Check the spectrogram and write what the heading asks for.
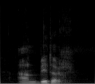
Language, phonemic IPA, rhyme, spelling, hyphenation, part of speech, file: Dutch, /ˌaːnˈbɪ.dər/, -ɪdər, aanbidder, aan‧bid‧der, noun, Nl-aanbidder.ogg
- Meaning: 1. worshipper 2. admirer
